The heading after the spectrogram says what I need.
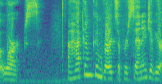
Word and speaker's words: HECM: you and I talk what is a home equity conversion mortgage pronounced heckum it's also known as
